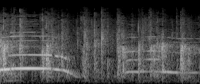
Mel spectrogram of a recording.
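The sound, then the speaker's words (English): Audience applause for a speaker at a speaking club meeting, a short burst of clapping under a held voice. “Great job. Let's give Madani a great, round.”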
